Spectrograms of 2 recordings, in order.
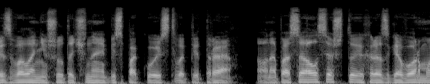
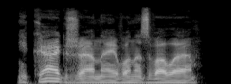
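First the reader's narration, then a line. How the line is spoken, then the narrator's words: Indifferent, hidden impatience. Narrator (Russian): За равнодушным тоном скрывалось тщательно упрятанное нетерпение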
